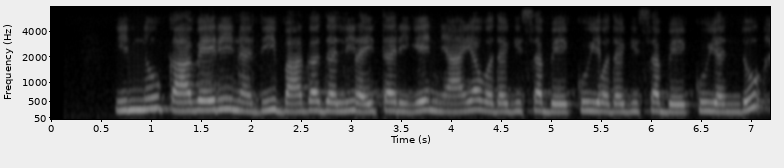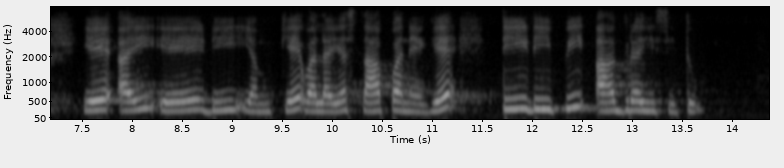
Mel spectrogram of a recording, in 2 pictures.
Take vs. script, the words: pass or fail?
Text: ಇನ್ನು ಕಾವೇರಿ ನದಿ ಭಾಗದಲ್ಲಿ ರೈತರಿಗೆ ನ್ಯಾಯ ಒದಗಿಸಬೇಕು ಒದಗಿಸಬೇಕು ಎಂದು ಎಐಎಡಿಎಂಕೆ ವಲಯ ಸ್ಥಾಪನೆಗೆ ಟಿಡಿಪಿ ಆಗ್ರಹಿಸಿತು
pass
